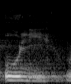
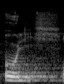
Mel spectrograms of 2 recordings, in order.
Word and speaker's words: au lit: We would say au lit, which is, you know, in bed. – So the pronunciation now is? – Au lit. Au lit. Instead of en lit.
